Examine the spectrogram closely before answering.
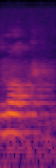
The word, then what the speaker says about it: Molech: This word right here, Milcom, Molech, milk, the actual way that name is pronounced is Mulk.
